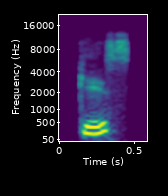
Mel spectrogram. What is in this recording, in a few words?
"cuisse", Indian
